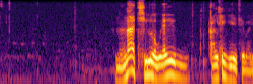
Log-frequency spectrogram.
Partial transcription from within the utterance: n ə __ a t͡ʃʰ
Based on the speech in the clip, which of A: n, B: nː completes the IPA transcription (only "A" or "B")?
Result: A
